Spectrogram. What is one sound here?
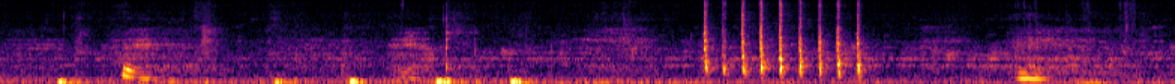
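A cat meows softly a few times.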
